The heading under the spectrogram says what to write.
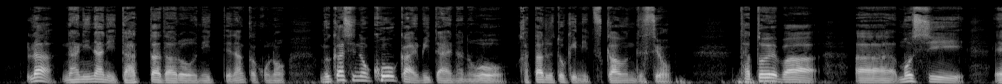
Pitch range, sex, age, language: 90-135 Hz, male, 40-59, Japanese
